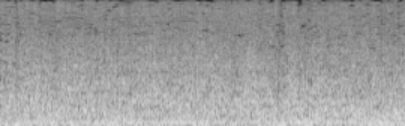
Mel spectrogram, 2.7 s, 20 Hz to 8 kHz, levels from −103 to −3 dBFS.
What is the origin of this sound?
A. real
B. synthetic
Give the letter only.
A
